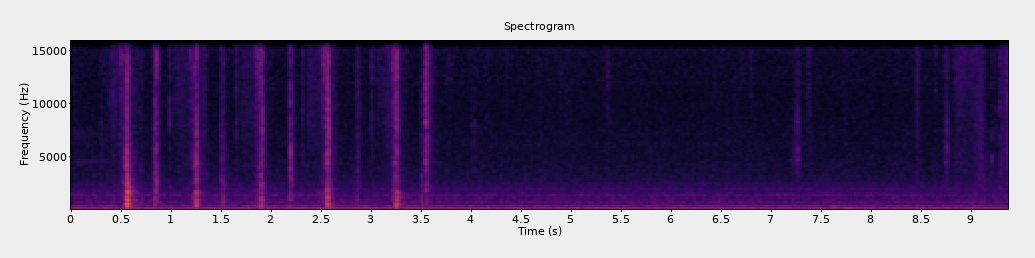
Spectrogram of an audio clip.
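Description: Tarot cards being shuffled by hand, a few crisp riffling slaps and flicks in a loose rhythm during the first few seconds, close and fairly clear against a quiet room hiss.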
